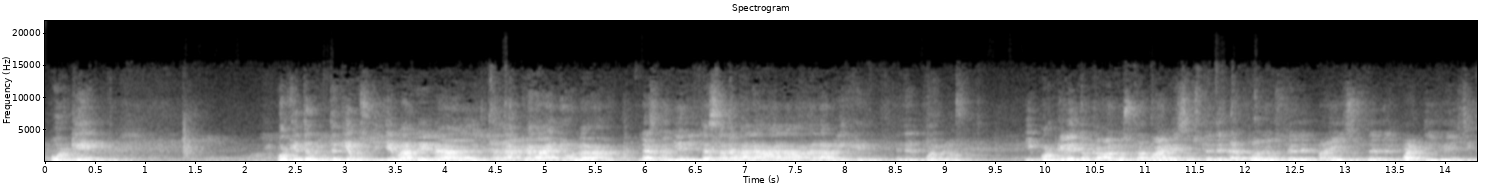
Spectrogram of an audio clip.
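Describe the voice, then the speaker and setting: A Mexican man with a Mexican Spanish accent lectures a seminar in a big, echoey room, standing well back from the mic. His voice is a little high for a man and steady in tone, and he drives points home with rapid rhetorical questions and slangy asides over a faint background hiss.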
